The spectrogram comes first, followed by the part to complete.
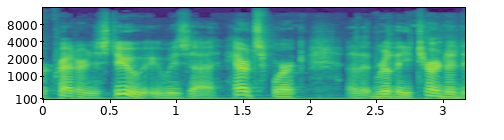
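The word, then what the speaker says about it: Geert: Anyway, he had to get back to his work, but then my friend Hert Bevan, Hert is actually, he's Belgian, his name is spelled G-E-E-R-T, he asked if I needed his help, and I said, sure, it'd be wonderful.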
